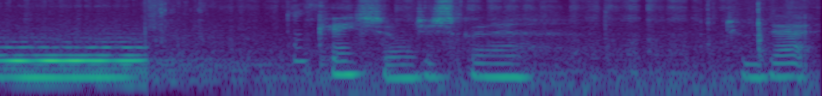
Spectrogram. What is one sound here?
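A crayon scratches across paper.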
